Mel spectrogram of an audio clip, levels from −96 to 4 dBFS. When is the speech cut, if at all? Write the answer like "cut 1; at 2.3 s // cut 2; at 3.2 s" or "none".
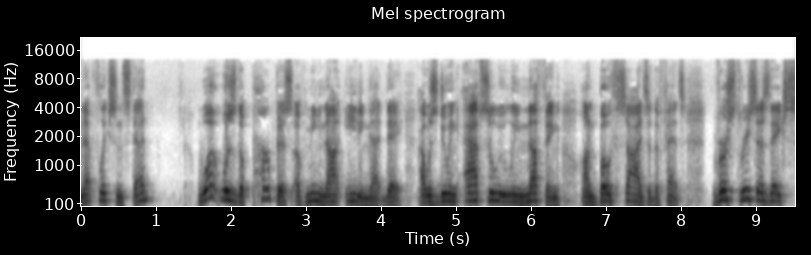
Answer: cut 1; at 4.5 s // cut 2; at 8.3 s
